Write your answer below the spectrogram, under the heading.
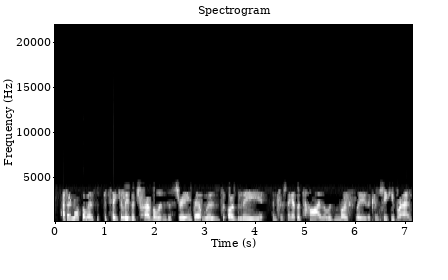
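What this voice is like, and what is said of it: Australian accent. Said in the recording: “I'm Australian, you can probably tell from the accent.”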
